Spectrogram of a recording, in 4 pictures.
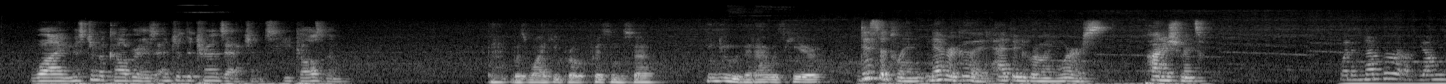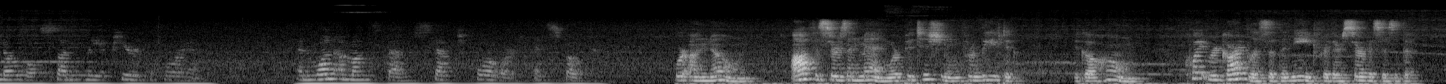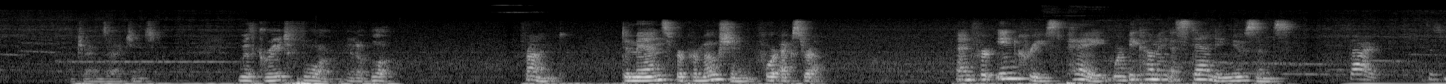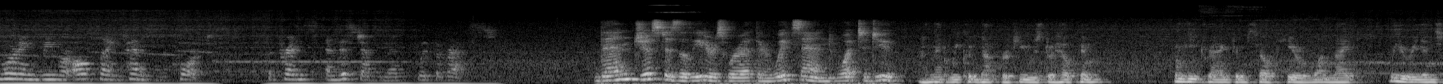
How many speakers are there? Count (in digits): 4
